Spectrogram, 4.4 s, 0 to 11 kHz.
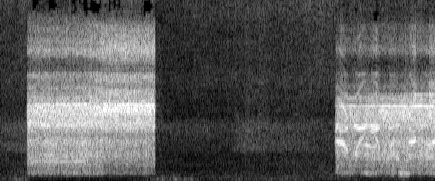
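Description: Speaker of a JGC WE 055 PLL-synthesized world receiver tuned on shortwave around 7.07 MHz: shortwave static and signal switch on abruptly, cut off for almost two seconds as the tuning steps and the receiver mutes, then switch back on near the end.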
